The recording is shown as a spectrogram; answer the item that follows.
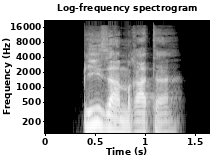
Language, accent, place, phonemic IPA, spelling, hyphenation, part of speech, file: German, Germany, Berlin, /ˈbiːzamˌʁatə/, Bisamratte, Bi‧sam‧rat‧te, noun, De-Bisamratte.ogg
- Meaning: muskrat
